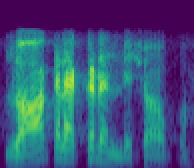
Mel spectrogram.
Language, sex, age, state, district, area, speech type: Telugu, male, 18-30, Andhra Pradesh, Vizianagaram, urban, conversation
